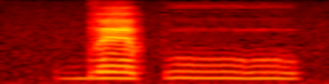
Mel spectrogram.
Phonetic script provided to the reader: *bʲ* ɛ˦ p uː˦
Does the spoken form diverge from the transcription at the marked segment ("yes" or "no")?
yes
